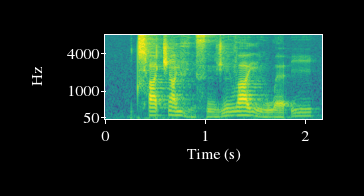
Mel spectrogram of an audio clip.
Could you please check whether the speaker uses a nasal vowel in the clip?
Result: yes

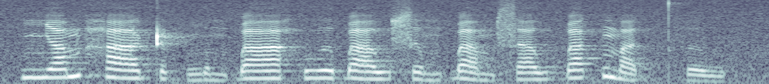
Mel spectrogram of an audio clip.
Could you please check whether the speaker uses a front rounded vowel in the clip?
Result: no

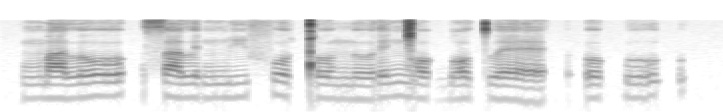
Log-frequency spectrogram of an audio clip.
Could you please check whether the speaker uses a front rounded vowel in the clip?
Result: no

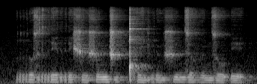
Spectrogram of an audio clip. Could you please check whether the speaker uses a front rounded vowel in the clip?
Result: yes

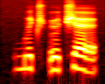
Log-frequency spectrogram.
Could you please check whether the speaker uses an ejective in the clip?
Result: yes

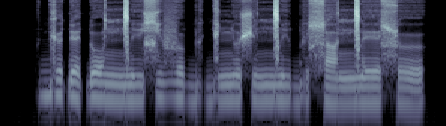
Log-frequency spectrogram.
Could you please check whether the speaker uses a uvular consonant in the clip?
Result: no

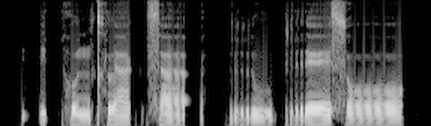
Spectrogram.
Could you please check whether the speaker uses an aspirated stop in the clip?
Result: yes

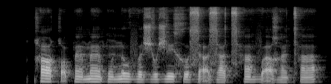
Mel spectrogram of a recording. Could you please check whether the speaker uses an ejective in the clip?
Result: no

